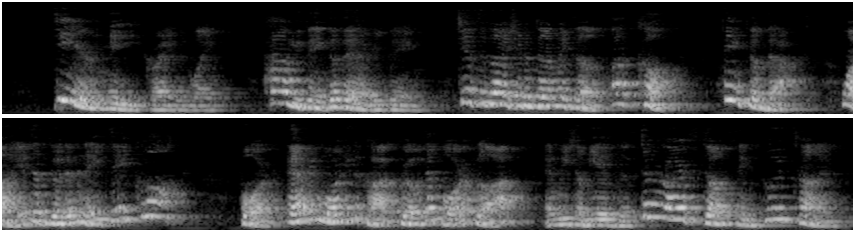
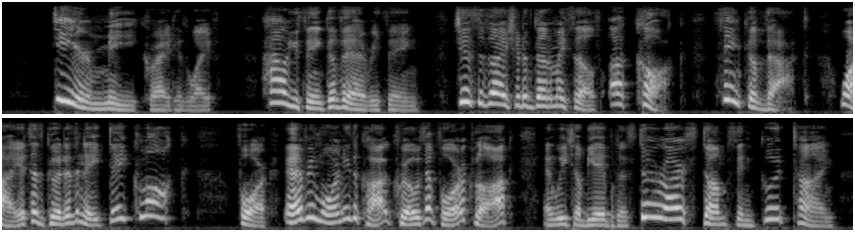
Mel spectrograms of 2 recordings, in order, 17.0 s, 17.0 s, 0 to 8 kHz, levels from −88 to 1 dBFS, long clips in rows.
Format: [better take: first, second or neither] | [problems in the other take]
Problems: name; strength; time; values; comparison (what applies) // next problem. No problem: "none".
second | room echo; dies away in 0.9 s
